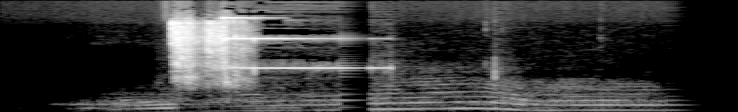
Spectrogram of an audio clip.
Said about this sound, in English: All these loud ass cars, man. I'm sorry you had to hear that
